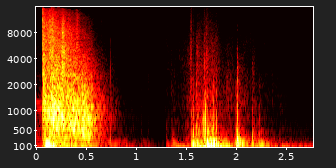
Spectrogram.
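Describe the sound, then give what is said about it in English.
A pistol shot fired with the muzzle in a man's mouth: one loud, sharp bang whose tail fades over nearly a second. After a short silence come a few duller knocks and thuds. “He put the pistol in his mouth and pulled the trigger.”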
